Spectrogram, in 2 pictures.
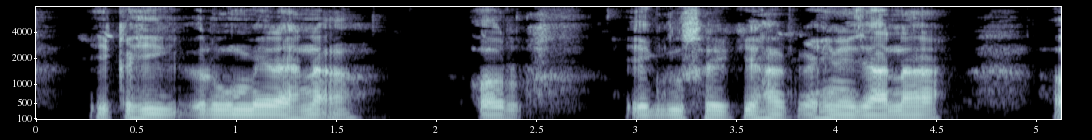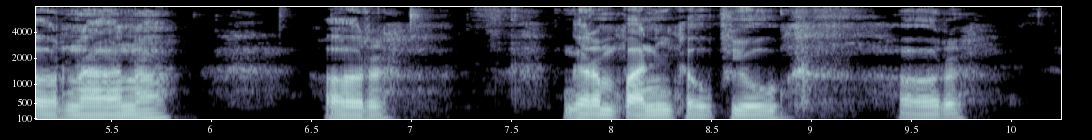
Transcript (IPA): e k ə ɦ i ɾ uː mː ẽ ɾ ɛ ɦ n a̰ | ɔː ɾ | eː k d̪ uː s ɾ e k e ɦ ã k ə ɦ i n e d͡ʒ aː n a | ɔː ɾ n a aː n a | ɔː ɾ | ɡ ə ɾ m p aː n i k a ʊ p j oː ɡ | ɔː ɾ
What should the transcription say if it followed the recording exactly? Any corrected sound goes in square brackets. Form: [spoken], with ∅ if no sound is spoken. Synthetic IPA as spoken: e k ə ɦ i ɾ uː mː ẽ ɾ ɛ ɦ n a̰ | ɔː ɾ | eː k d̪ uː s ɾ e k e ɦ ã k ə ɦ i n e d͡ʒ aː n a | ɔː ɾ n a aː n a | ɔː ɾ | ɡ ə ɾ m p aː n i k a ʊ p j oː ɡ | ɔː ɾ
